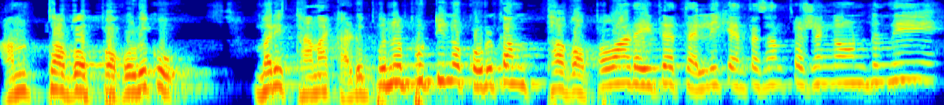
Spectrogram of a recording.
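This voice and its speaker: A man's voice: very high voice, normal speed. A man giving a devotional discourse. He tells a story, retells its dialogue in his own voice, and poses rhetorical questions that he then answers himself. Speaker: religious discourse speaker.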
